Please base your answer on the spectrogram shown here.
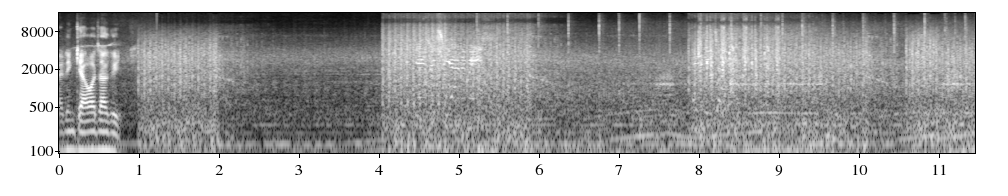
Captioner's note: Firing Shots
